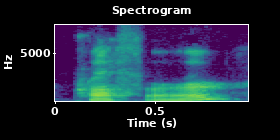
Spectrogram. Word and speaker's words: prefer: for many unstressed syllables the most important thing is that those first syllables in both those words are short and reduced and so they have a reduced vowel which can either sound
